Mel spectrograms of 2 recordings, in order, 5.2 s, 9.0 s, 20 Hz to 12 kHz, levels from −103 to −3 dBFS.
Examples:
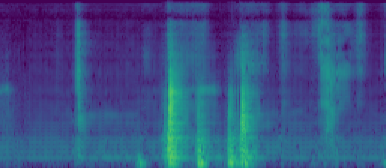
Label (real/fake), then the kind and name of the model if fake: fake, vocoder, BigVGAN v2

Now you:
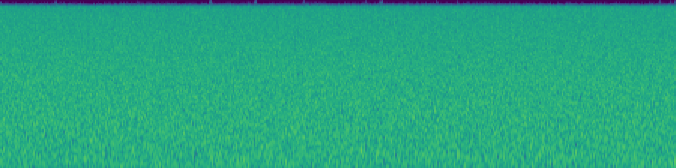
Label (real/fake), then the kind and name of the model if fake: real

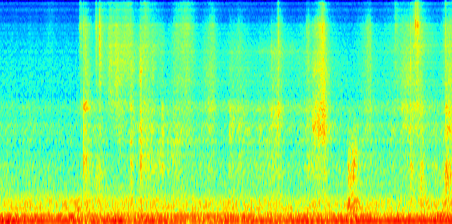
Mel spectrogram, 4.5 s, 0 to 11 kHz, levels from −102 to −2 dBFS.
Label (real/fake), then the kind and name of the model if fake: fake, autoencoder, DAC-VAE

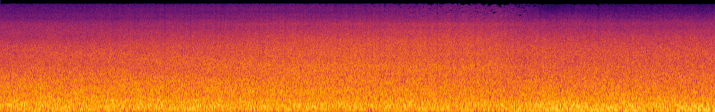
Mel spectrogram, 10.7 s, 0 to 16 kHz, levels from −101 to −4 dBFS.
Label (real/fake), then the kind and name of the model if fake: real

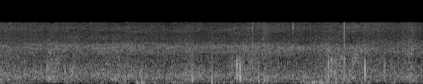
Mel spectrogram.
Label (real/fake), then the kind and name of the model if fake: fake, codec, DAC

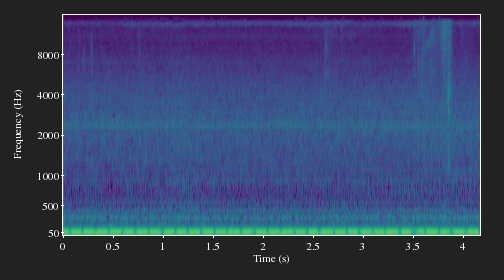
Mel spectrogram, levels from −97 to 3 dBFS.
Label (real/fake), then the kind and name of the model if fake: fake, vocoder, Vocos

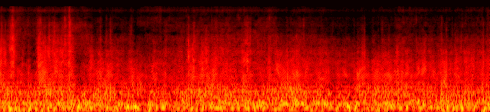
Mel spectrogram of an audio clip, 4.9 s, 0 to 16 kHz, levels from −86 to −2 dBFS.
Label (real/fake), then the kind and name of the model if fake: fake, vocoder, Vocos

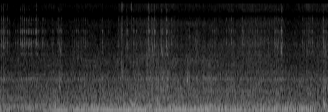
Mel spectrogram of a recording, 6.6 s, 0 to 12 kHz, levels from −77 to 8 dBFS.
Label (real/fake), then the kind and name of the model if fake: real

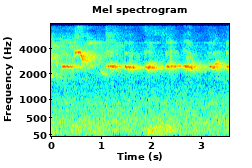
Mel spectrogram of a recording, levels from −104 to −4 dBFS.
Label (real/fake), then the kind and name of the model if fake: fake, codec, DAC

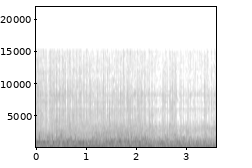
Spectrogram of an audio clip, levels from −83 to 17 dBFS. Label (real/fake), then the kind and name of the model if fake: fake, vocoder, BigVGAN v2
